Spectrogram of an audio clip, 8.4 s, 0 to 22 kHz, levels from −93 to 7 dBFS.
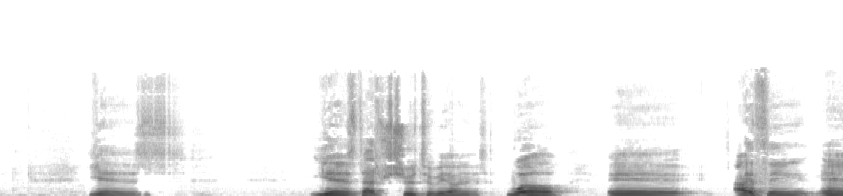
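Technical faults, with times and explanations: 0.86–1.85 s and 4.70–4.91 s, one channel drops out: the speech abruptly sinks by about 6 dB for roughly a second, then for a brief 0.21 s, before snapping back. The likely cause is one stereo channel going silent, so the mono sum carries only half the shared signal.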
